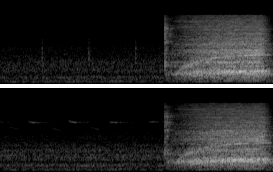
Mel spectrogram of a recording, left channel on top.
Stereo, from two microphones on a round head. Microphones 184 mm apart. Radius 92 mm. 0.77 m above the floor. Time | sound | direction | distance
1.6 | a hair dryer | 25° left (ahead or behind) | 4 m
